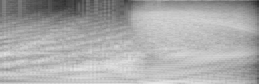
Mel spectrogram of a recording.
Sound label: holdable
